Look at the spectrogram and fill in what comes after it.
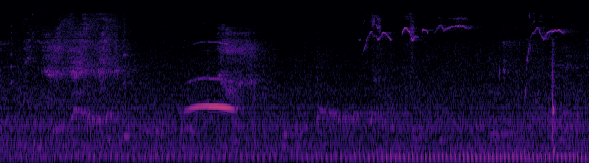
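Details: Little monkey crying for its mother, begging for milk: faint thin whimpers, then one loud rising-and-falling wail, over a low steady hum with scattered high chirps and clicks.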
